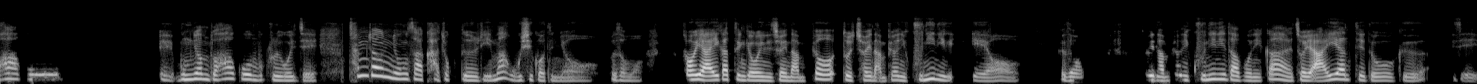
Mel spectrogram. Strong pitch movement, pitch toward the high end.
No: average, 4.6 semitones; high, 200 Hz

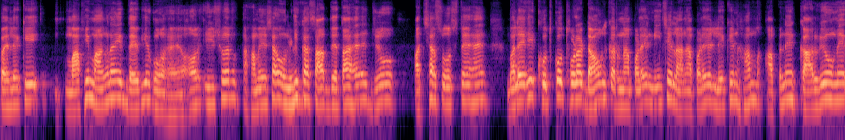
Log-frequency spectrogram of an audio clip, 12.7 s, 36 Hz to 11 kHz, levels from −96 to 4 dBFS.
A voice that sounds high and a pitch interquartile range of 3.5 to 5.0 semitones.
No: medium, 160 Hz; average, 4.2 semitones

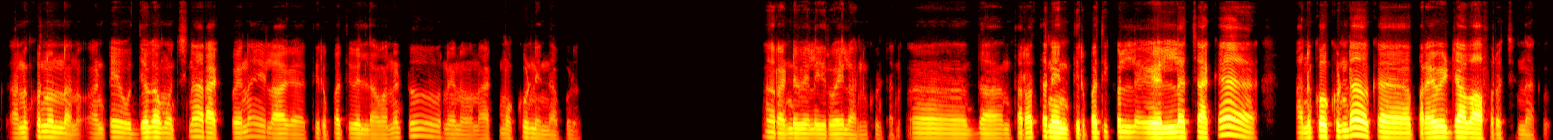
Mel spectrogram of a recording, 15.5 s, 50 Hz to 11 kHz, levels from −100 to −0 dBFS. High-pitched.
No: low, 110 Hz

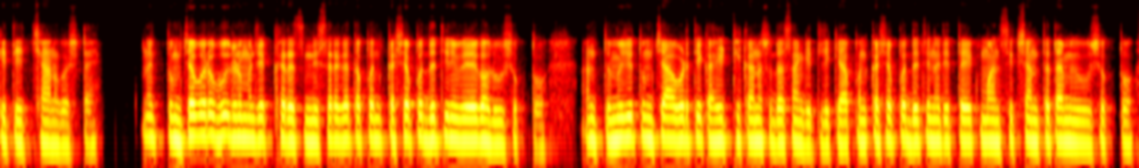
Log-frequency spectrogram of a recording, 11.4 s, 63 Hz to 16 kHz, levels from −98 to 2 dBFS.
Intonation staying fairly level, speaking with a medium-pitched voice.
Yes: narrow, 1.5 semitones; medium, 160 Hz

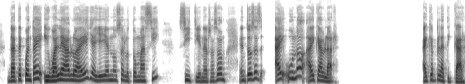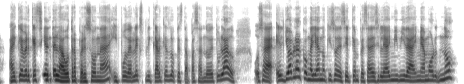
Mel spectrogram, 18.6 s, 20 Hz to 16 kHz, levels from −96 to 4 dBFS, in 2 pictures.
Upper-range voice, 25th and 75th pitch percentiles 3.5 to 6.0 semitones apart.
Yes: high, 195 Hz; average, 3.9 semitones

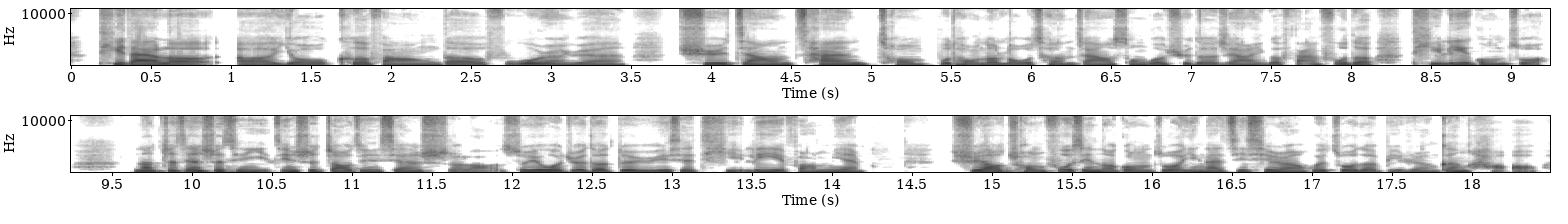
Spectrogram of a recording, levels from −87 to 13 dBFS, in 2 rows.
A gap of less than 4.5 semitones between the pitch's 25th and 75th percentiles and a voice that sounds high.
Yes: average, 4.0 semitones; high, 195 Hz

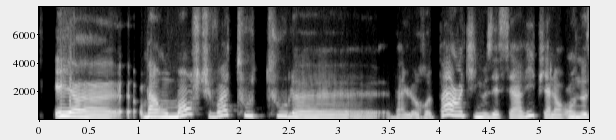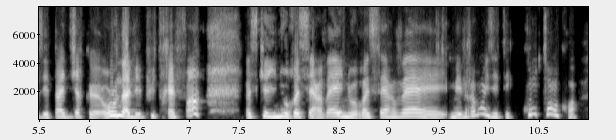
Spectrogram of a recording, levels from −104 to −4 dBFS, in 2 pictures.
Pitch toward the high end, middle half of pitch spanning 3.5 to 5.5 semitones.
Yes: high, 220 Hz; average, 4.5 semitones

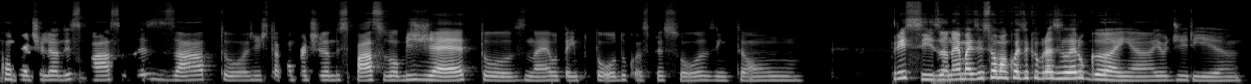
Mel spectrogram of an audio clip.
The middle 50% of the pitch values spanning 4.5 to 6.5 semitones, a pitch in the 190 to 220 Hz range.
No: average, 3.0 semitones; high, 205 Hz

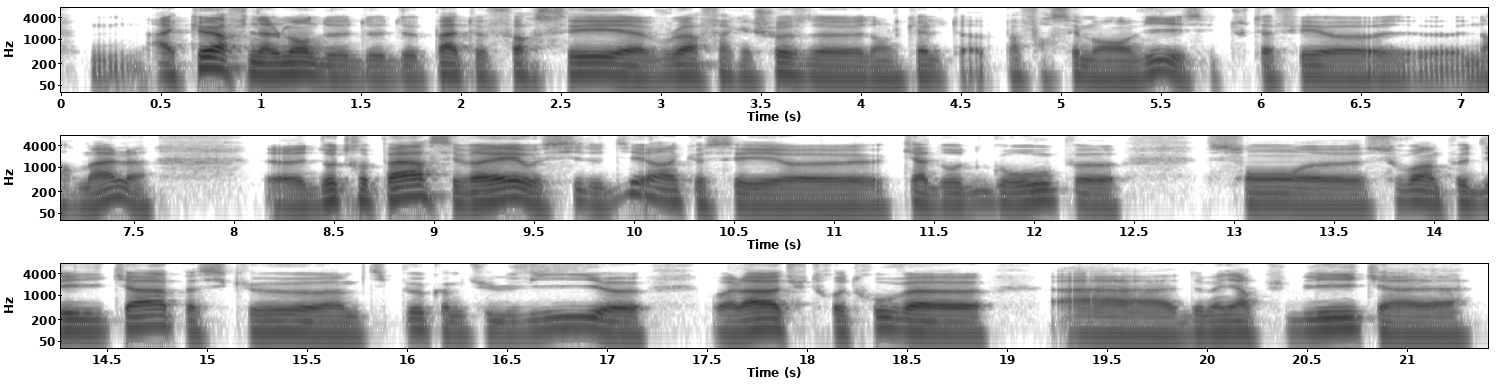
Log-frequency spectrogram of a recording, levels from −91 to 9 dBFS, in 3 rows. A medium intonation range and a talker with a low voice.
Yes: average, 4.3 semitones; very low, 90 Hz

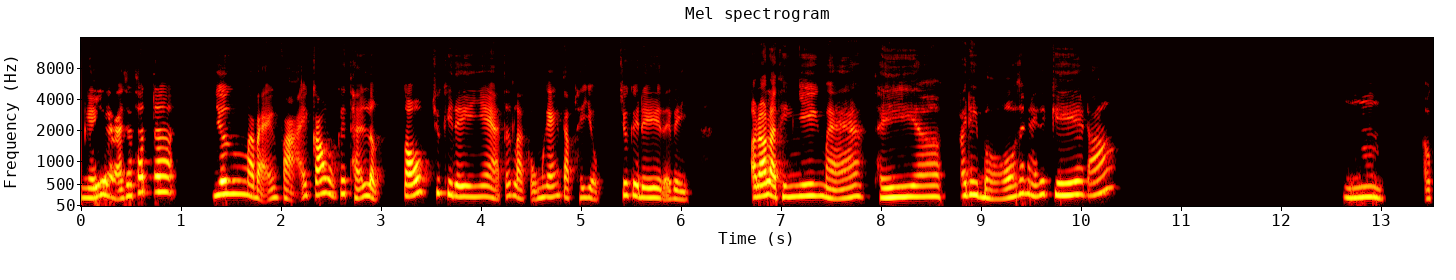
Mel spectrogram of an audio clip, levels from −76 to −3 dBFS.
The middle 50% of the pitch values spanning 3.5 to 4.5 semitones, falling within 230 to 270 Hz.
Yes: average, 4.2 semitones; high, 235 Hz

